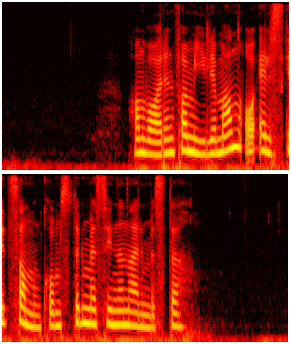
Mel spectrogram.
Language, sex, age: Norwegian, female, 36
